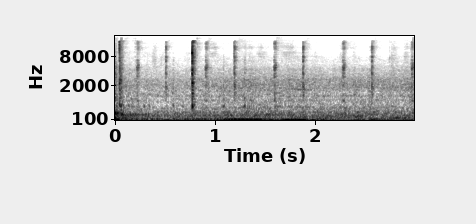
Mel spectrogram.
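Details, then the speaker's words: 1995 Mitsubishi Eclipse at idle after DIY tail light wiring, left blinker on: crisp, regular clicks about twice a second over a quiet idling engine; normal turn signal relay clicking. "So I'm gonna turn on the left blinker. You can hear it blinking or hear it clicking."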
